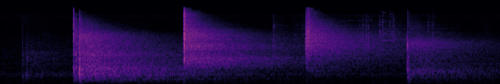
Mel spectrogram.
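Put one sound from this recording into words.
Boots stamp sharply on a stone floor, echoing through a large hall.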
